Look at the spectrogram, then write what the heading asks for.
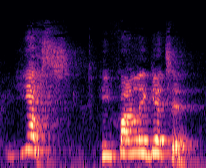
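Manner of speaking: high, delighted exclamation; mock triumphant relief; relieved cheer. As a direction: cheer like he finally got it. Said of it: "And you're like".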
